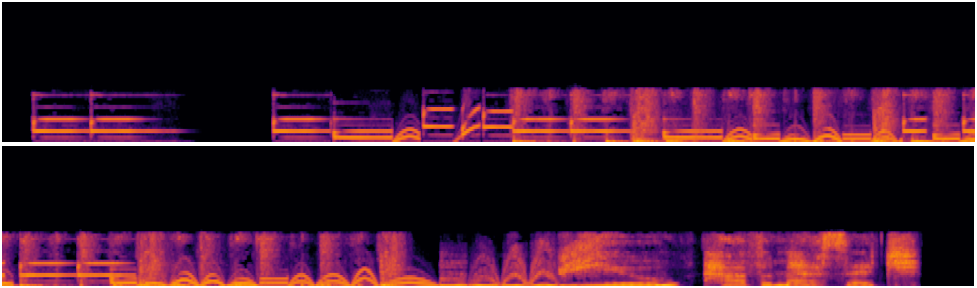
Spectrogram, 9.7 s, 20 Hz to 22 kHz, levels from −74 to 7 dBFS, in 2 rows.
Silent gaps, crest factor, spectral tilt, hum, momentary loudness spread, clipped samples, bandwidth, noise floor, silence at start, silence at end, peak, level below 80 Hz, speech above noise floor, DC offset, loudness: none; 14 dB; -3.5 dB/octave; none; 3 LU; under 0.1%; 9 kHz; -46 dBFS; 0.15 s; 0.3 s; 0 dBFS; -28 dBFS; 31 dB; under 0.1%; -14 LUFS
